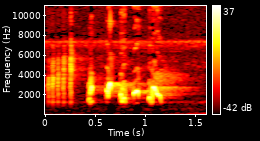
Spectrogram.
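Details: Stripe-throated bulbul lure song, meant to teach young birds and call in wild birds; a brief buzzy rattle then a clear, rich, warbling phrase of four emphatic whistled notes.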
